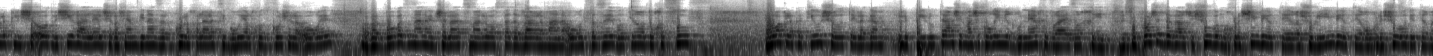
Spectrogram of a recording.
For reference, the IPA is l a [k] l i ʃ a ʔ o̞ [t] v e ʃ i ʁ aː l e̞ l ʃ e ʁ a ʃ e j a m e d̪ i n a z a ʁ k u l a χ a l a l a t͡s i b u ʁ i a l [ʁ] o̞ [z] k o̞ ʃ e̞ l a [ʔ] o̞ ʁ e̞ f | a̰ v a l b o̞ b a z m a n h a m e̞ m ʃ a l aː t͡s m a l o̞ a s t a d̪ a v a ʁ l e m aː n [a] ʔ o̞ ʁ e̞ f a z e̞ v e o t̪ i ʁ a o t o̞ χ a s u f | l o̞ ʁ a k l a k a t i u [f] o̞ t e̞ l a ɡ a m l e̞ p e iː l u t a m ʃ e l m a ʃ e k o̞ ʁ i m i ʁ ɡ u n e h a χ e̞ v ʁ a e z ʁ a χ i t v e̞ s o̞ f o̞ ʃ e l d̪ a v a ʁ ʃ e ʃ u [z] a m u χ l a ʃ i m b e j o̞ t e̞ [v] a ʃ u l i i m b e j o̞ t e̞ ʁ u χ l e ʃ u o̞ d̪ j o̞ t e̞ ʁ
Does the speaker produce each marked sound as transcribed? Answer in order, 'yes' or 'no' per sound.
yes, yes, no, yes, yes, yes, no, no, no

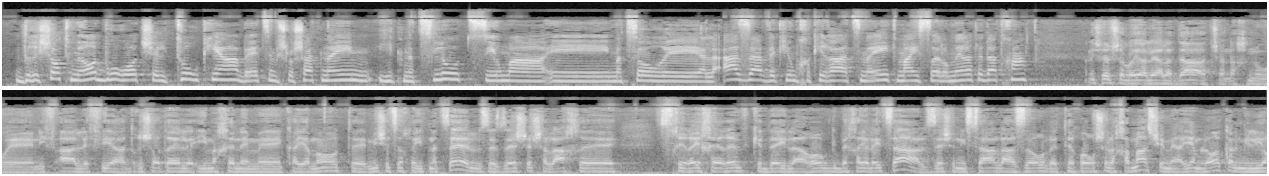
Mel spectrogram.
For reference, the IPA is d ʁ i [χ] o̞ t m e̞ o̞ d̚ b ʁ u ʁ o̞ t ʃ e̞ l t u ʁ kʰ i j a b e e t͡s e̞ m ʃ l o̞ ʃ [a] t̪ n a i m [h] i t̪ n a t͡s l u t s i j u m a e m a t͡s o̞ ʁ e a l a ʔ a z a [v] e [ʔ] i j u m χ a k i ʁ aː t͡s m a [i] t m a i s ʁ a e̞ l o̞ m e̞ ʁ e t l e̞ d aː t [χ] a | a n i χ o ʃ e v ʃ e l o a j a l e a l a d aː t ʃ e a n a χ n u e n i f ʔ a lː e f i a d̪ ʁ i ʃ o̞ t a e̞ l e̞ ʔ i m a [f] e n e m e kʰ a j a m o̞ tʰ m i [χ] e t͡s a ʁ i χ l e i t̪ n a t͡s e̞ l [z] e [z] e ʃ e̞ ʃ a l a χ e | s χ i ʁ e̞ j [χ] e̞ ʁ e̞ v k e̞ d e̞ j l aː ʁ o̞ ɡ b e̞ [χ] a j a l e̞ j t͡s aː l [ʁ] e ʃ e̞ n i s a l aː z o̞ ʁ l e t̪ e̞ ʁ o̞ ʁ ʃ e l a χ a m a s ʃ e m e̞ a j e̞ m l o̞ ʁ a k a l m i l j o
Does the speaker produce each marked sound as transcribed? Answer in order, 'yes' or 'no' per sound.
no, yes, yes, yes, no, yes, yes, no, no, yes, yes, yes, yes, no

